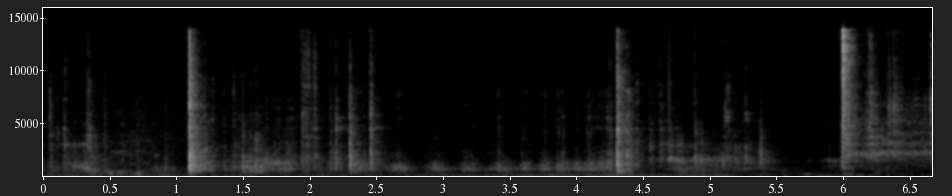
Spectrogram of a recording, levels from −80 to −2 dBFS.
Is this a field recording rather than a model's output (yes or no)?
yes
